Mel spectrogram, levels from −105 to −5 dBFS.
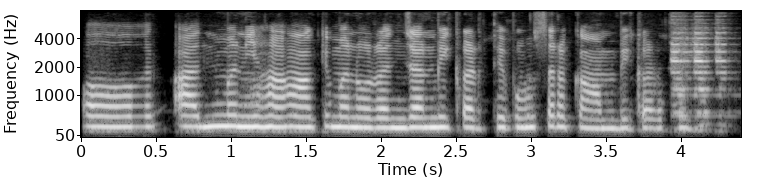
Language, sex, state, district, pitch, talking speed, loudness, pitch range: Chhattisgarhi, female, Chhattisgarh, Rajnandgaon, 245 Hz, 190 wpm, -18 LUFS, 230-250 Hz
